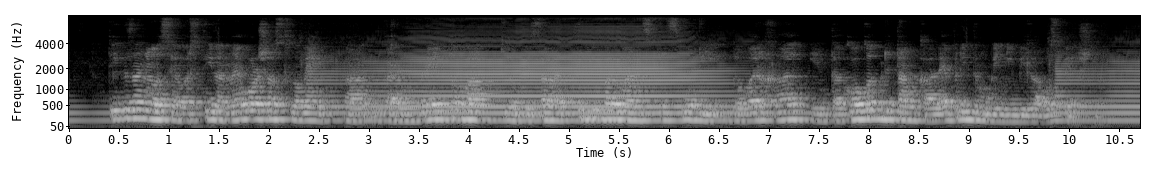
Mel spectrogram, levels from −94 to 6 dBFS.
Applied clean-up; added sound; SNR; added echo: none; Wind instrument, woodwind instrument; 6 dB; reverberation time 0.6 s.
